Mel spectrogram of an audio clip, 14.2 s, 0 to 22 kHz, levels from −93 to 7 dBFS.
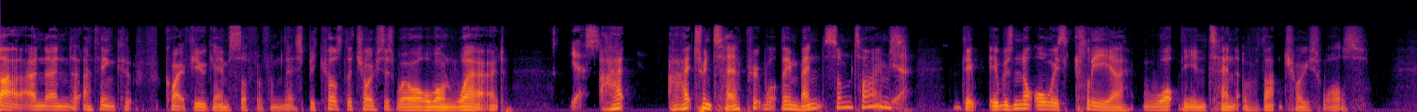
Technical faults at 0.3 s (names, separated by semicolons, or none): none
